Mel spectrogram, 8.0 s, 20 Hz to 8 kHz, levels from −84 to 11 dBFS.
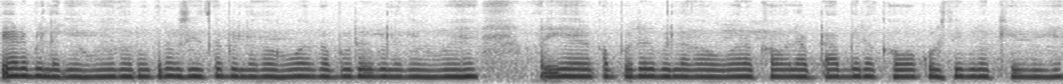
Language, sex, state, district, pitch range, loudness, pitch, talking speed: Hindi, female, Punjab, Kapurthala, 205-210 Hz, -15 LUFS, 205 Hz, 250 wpm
